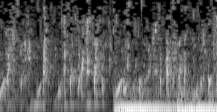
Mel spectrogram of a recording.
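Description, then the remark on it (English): Bath water bubbles and gurgles, starting as scattered burbling blips, then swelling abruptly into a loud, steady stream of churning bubbles. “I can make some bubbles.”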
